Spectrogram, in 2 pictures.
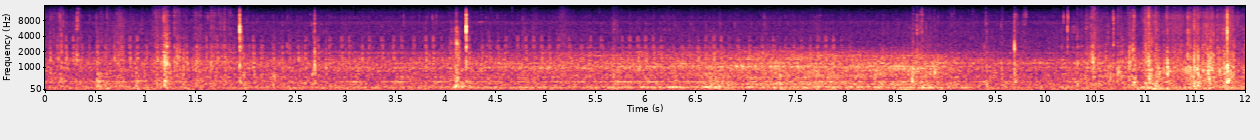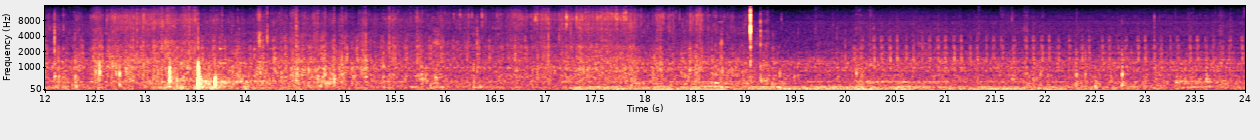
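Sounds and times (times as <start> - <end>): mice rustling in bedding: 0.0 - 4.2, 9.8 - 24.0
small scratchy clicks: 0.0 - 24.0.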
